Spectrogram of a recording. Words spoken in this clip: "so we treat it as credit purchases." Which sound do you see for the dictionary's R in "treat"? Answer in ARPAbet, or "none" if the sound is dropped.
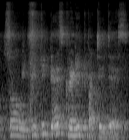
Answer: none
